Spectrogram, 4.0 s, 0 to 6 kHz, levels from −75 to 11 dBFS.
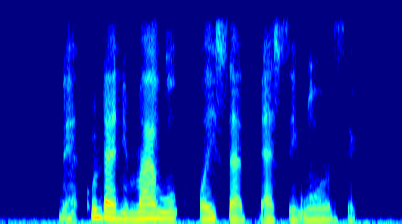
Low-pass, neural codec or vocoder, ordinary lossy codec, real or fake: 5.4 kHz; autoencoder, 22.05 kHz, a latent of 192 numbers a frame, VITS, trained on many speakers; MP3, 48 kbps; fake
